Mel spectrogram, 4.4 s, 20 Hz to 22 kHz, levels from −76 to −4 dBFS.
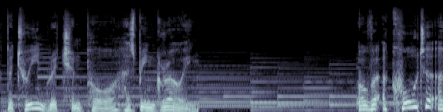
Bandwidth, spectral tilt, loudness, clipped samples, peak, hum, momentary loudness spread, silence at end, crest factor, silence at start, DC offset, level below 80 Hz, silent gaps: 16 kHz; -5.5 dB/octave; -22 LUFS; under 0.1%; -6 dBFS; none; 14 LU; 0 s; 16 dB; 0 s; under 0.1%; -42 dBFS; none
